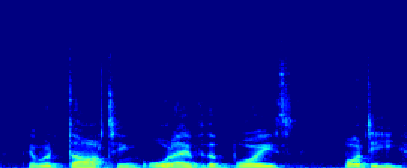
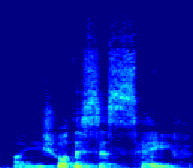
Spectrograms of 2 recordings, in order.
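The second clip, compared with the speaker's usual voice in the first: anxious mother; 8 semitones higher than usual. Acted. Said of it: "a look of panic".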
